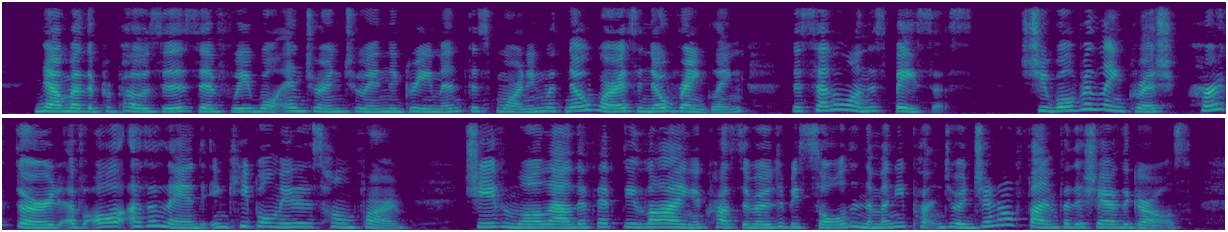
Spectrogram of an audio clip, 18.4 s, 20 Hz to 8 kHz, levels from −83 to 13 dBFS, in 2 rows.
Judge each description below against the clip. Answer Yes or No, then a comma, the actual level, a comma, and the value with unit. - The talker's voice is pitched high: Yes, high, 245 Hz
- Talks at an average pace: No, fast, 210 wpm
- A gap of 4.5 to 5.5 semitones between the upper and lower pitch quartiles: No, average, 3.1 semitones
